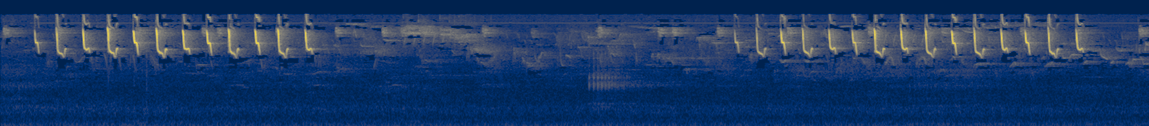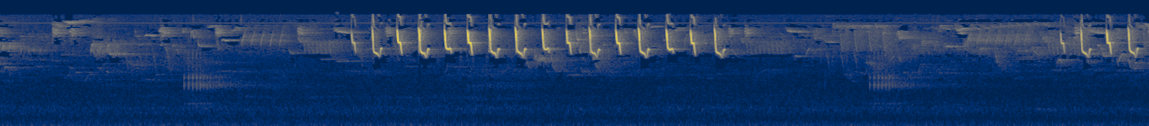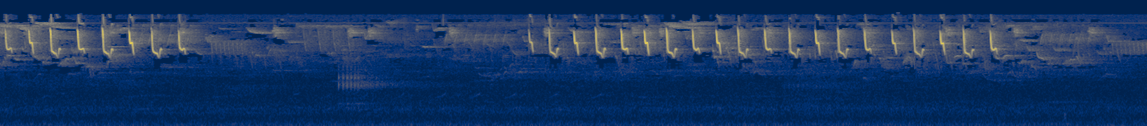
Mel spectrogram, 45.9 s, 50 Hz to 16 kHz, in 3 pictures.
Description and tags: Singing chiffchaff [Phylloscopus collybita] on an early morning in a forest near Cologne.
Vivanco EM35 into Marantz PMD671.
ambient, bird, birdsong, field-recording, forest, morning, nature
